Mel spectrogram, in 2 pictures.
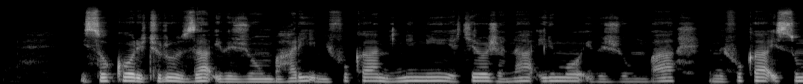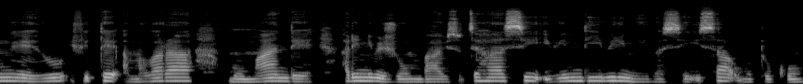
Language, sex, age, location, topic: Kinyarwanda, female, 18-24, Kigali, agriculture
